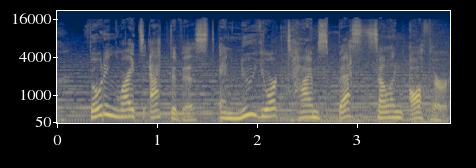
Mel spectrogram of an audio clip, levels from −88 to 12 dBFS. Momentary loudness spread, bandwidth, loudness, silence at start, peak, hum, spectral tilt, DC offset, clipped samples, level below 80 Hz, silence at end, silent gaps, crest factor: 7 LU; 17 kHz; -13 LUFS; 0 s; 0 dBFS; none; -5.5 dB/octave; under 0.1%; under 0.1%; -38 dBFS; 0 s; none; 12 dB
